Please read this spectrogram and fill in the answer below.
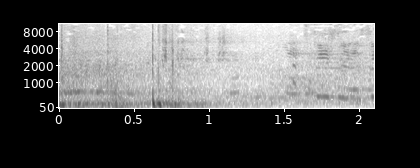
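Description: A volleyball struck hard twice: the serve at the start and a second, louder hit about two thirds of a second later, as the serve is received. Both are heard over the voices of a large arena crowd.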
